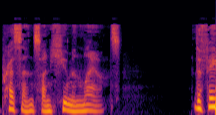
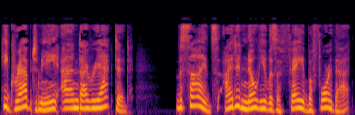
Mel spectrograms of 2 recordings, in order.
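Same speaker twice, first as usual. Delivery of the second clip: defensive; 5 semitones higher, 4 dB louder than usual. Acted. Heroine keeps defending herself.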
